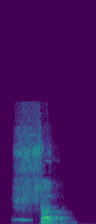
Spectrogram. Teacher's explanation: wau sukun mad thobii panjang dua harakat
